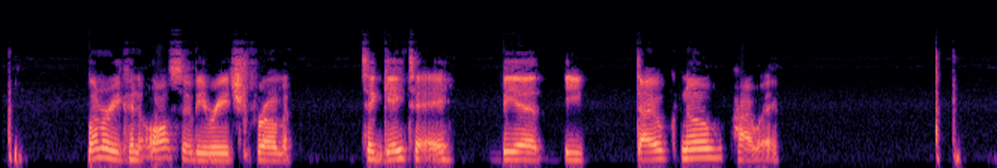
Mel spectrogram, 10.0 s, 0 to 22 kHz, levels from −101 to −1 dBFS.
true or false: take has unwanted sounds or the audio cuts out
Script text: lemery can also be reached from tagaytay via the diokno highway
false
